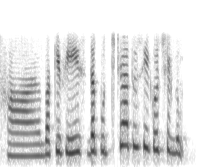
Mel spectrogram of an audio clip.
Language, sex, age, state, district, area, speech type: Punjabi, female, 18-30, Punjab, Muktsar, rural, conversation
